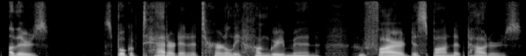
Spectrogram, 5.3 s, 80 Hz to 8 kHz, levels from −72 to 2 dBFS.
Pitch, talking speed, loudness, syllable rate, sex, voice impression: 85 Hz, 135 wpm, -23 LUFS, 5.7 syllables/s, male, very masculine, very adult-like, thick, cool, slightly intellectual, calm, slightly elegant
